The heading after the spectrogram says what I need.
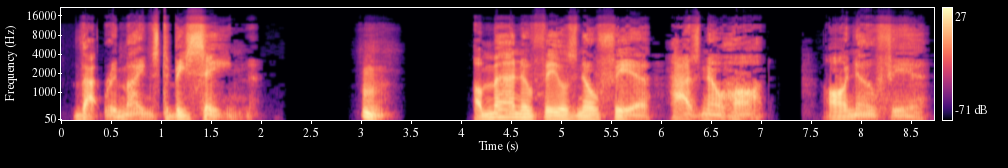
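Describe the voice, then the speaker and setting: An actor playing a grim, weathered male dark elf warrior in a fantasy game, with a husky, measured, menacing delivery. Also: very deep voice, no echo, clean studio sound, exaggerated voice. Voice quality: gravelly, husky. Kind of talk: fantasy game character lines.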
